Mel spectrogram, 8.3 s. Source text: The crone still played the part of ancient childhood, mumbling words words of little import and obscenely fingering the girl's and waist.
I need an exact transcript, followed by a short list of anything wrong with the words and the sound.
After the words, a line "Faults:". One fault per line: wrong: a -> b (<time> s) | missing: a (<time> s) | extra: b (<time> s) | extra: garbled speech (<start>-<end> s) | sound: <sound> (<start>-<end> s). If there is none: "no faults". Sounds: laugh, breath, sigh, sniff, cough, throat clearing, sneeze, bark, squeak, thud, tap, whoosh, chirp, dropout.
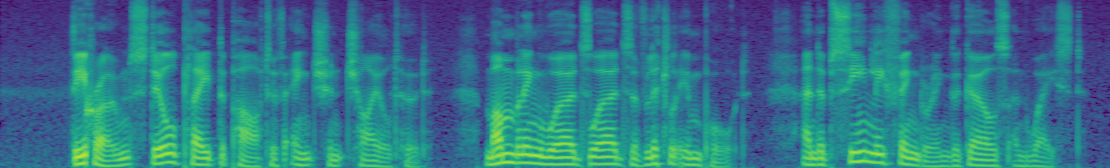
The crone still played the part of ancient childhood, mumbling words words of little import and obscenely fingering the girl's and waist.
Faults:
no faults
